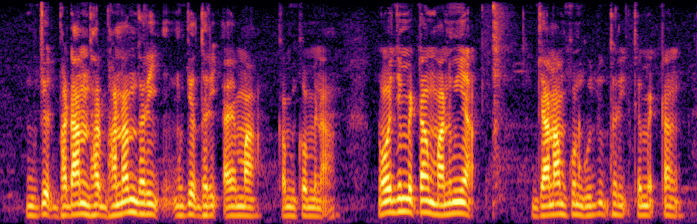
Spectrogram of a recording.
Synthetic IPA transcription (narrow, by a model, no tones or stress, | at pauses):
mud͡ʒət̪̚bʱəɖand̪ʱaɾbʱanand̪ʱəɾic̚mud͡ʒət̪̚d̪əɾit̪̚ajɔmakəmikɔmɛna̰ʔa | nɔd͡ʒɛmɛt̪̚ʈaŋmanwija̰ʔ | d͡ʒanamkɔnɡud͡ʒut̪̚d̪ʱəɾit̪̚t̪ɛmɛt̪̚ˀʈaŋ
